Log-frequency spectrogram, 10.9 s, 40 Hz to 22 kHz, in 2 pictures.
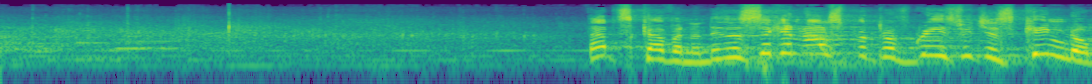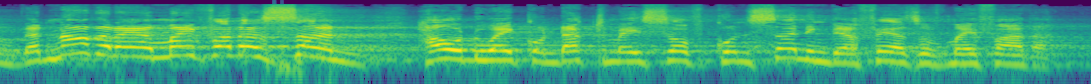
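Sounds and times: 
church congregation clapping: 0.0s - 4.8s
speech: 3.0s - 10.9s.

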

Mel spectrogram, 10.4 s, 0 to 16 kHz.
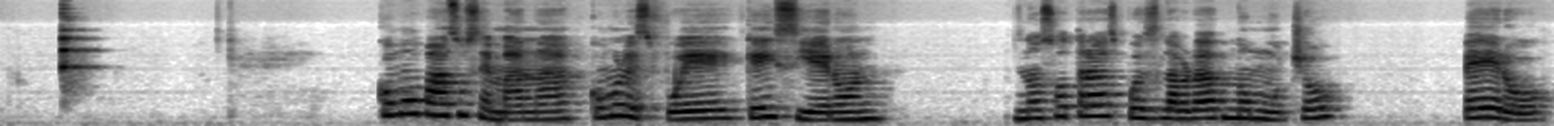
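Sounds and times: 
glasses clinking in a toast: 0.4s - 0.8s
speech: 2.6s - 6.0s, 6.8s - 9.0s, 9.8s - 10.3s.

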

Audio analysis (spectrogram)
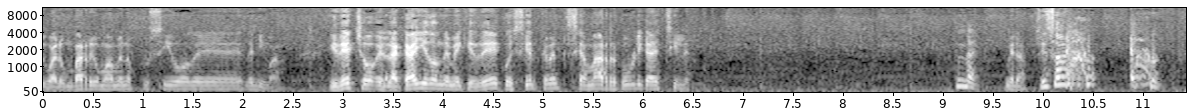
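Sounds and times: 
speech: 0.0s - 6.6s, 9.1s - 11.3s
person coughing: 10.2s - 11.4s.

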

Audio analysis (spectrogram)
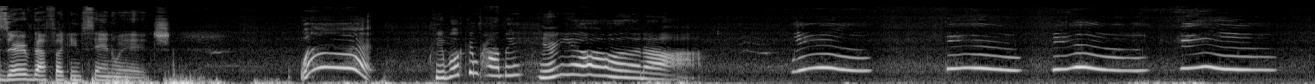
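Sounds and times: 
speech: 0.0s - 1.9s, 4.4s - 7.0s
person imitating a cat's meow: 3.0s - 3.8s, 6.7s - 8.8s, 9.5s - 12.8s.

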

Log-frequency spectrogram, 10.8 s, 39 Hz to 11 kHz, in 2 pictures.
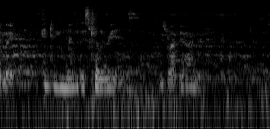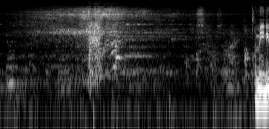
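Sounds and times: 
speech: 0.9s - 4.2s, 5.4s - 6.1s, 10.0s - 10.7s
snake hissing: 5.5s - 10.4s.

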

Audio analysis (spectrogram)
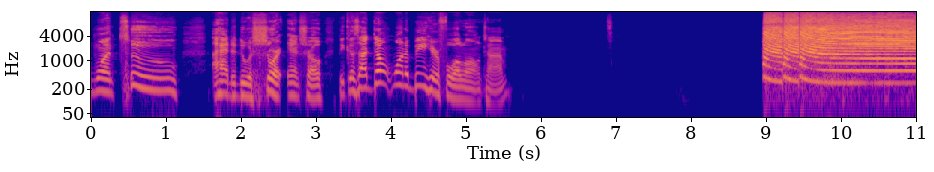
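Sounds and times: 
speech: 0.0s - 5.6s
air horn sound effect blasts: 9.0s - 10.9s.

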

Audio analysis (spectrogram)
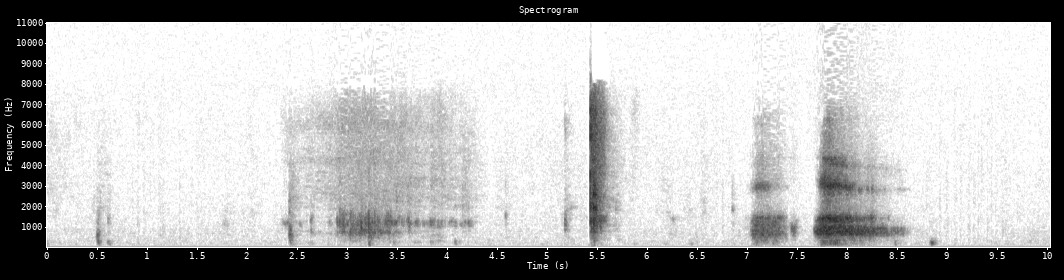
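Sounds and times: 
deep breathing during a guided meditation: 7.0s - 8.7s.

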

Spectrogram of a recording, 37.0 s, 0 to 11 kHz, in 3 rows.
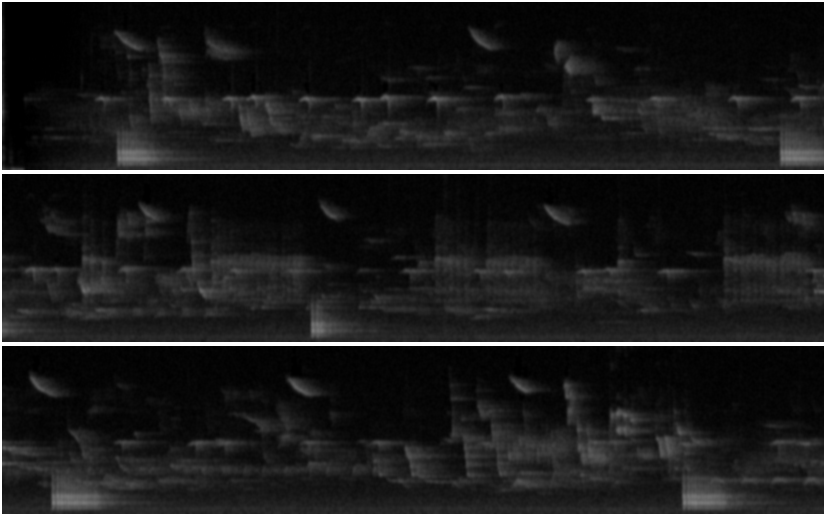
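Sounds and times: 
birdsong twittering: 0.0s - 36.9s
great spotted woodpecker kik call: 1.7s - 3.1s, 11.6s - 13.3s, 16.9s - 18.1s, 25.3s - 27.2s, 34.8s - 36.9s.

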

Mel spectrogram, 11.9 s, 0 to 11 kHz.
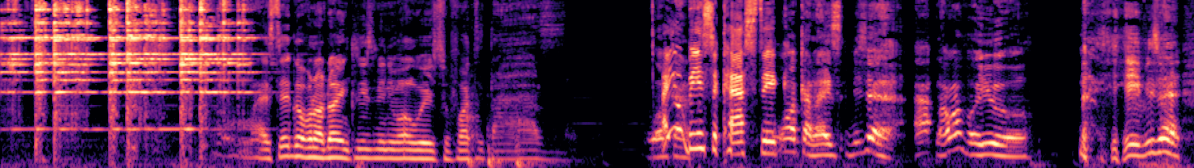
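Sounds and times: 
hand bell ringing: 0.0s - 2.6s
speech: 2.6s - 5.6s, 6.5s - 11.9s.

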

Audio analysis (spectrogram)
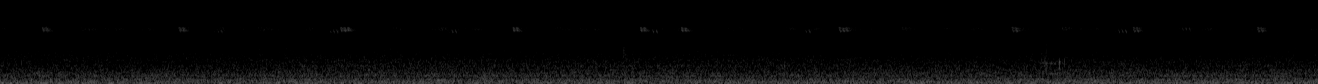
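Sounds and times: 
crickets chirping in a high-pitched pulsing band: 0.0s - 13.1s.

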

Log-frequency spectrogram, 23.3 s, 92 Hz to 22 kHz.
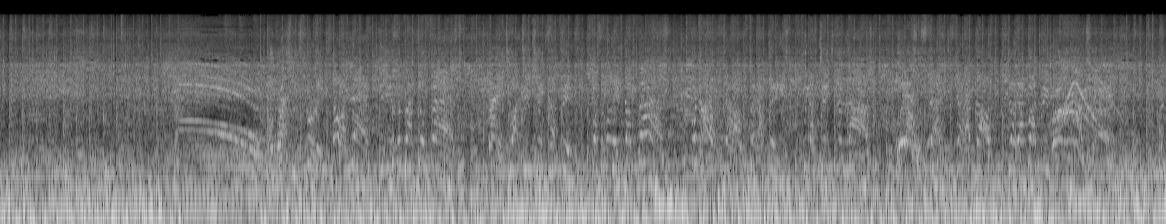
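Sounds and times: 
Argentine 1980s thrash metal with fast distorted guitars and pounding drums: 0.0s - 23.3s
harsh screamed vocal with high sliding shrieks: 21.0s - 22.3s.

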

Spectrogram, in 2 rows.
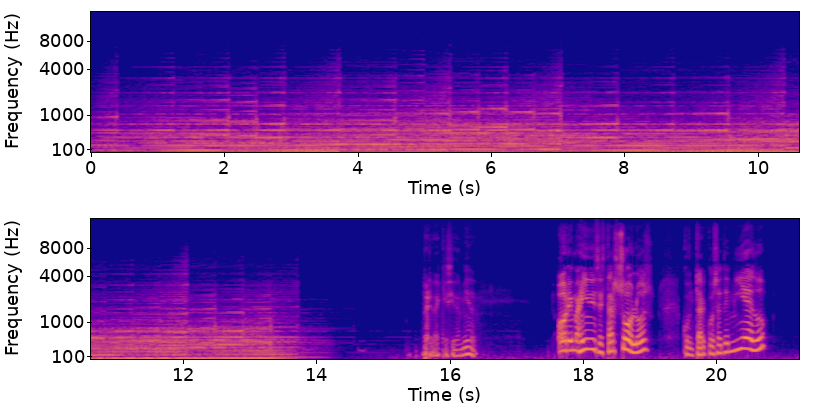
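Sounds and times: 
creepy song with deep sustained bass and pulsing notes: 0.0s - 13.8s
speech: 15.9s - 16.5s, 17.7s - 20.8s.

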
